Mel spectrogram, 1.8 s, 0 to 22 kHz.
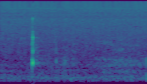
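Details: A baby, 8 days old, gives a single short, sharp hiccup in a quiet room; hiccup.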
